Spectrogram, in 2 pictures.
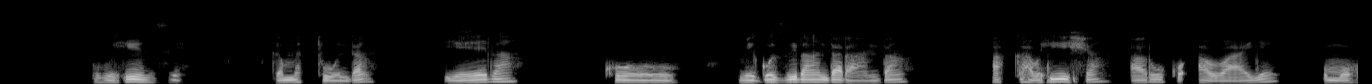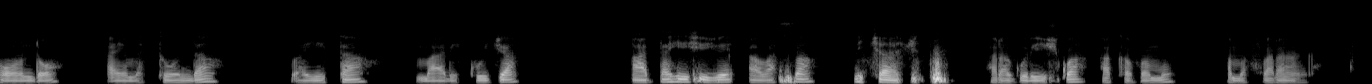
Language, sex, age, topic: Kinyarwanda, male, 36-49, agriculture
